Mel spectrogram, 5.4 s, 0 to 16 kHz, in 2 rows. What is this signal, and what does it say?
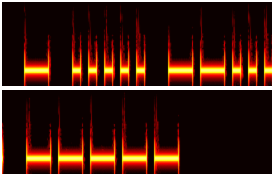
Morse code, heard as a keyed tone, about 15 wpm, 700 Hz. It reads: T570
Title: Numbers - Contest Style - 4-Digit 15wpm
